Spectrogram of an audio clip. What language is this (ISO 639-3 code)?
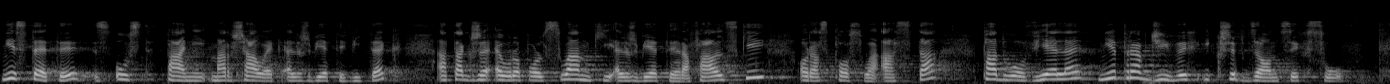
pol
